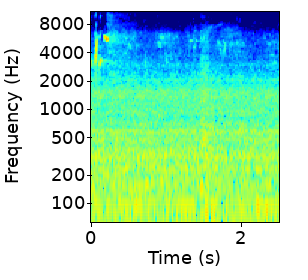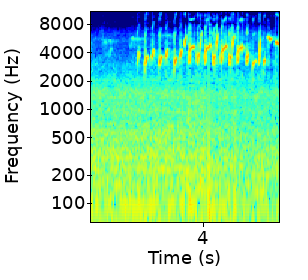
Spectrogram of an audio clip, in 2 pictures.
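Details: Goldfinch and canary hybrid bird, mostly quiet at first, then breaking into a quick run of high, closely spaced chirping notes that continues to the end, against faint low hum.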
